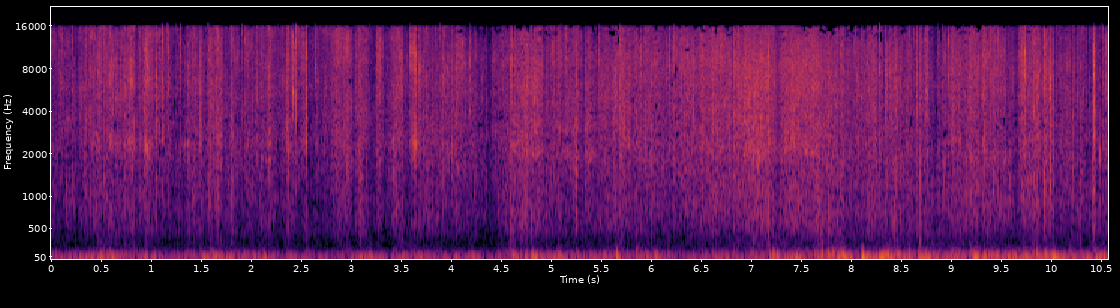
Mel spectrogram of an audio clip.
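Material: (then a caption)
Paper. A thin sheet of white expanded honeycomb packing paper is stretched and scrunched between fingers. It makes a steady, dense run of bright, dry crinkles and small crackles over nearly eleven seconds, with little low end and a slight swell in the middle.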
